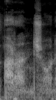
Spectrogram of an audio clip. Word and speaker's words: arancione: So it's arancione, a quick roll of the R, and not sioni, gione, like all at once, not sioni, you know.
